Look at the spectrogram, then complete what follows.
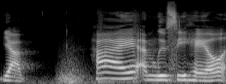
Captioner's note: air whooshing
